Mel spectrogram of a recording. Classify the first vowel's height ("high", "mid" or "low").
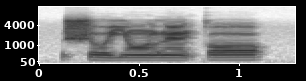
mid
